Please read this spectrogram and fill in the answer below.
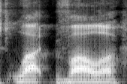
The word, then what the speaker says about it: Latvala: And thank you for correcting me on the pronunciation of his last name, which is Latvala. It just was always difficult to say because you got that T and V right next to each other without a vowel.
